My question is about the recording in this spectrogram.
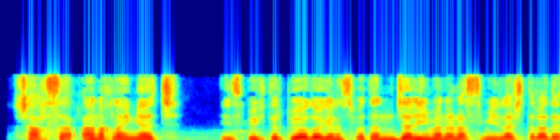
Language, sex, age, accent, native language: Uzbek, male, 18-24, Surxondaryo, Uzbek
